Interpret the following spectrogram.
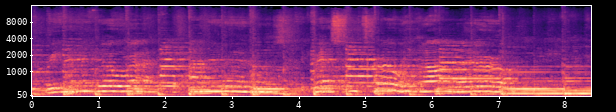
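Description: Live song: a voice singing a slow melody to electric guitar, with a second guitar playing along.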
